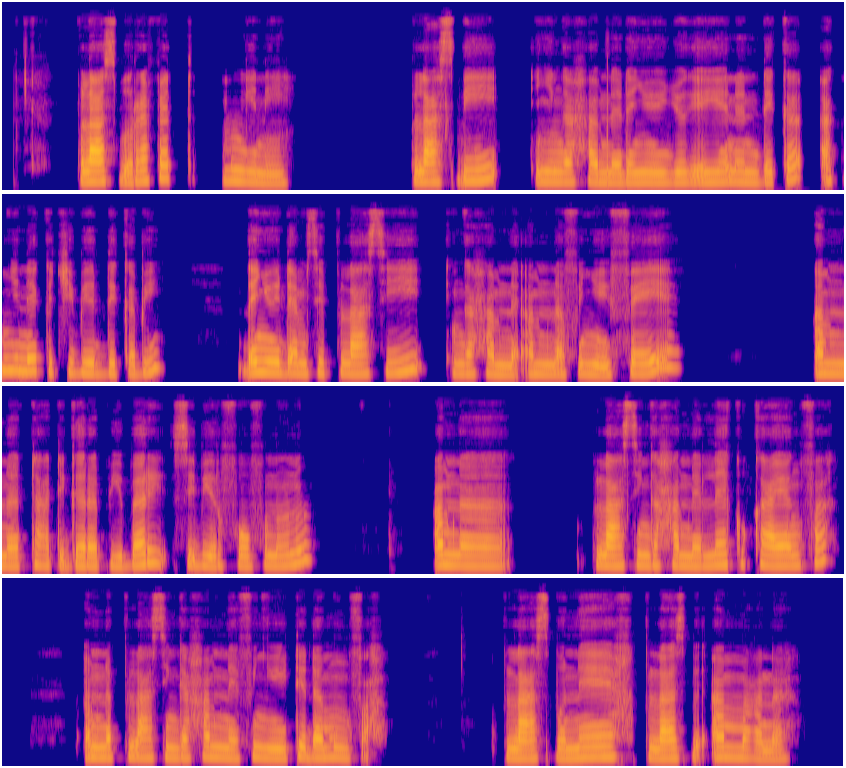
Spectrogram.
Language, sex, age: Wolof, female, 36-49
